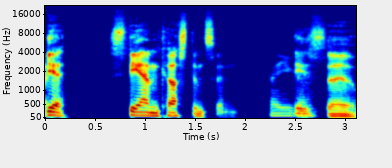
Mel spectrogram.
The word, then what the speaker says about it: Stian Carstensen: Stian Carstensen There you go.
